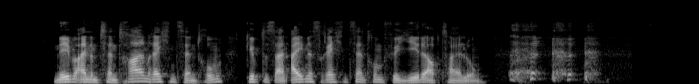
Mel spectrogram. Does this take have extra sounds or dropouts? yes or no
yes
